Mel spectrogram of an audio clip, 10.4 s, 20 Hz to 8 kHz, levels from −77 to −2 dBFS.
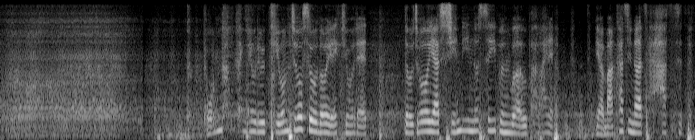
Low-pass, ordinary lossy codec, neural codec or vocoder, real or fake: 7.2 kHz; none; codec, 16 kHz in and 24 kHz out, 0.6 kbps, FocalCodec, streaming, 2048 codes; fake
